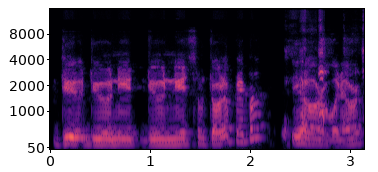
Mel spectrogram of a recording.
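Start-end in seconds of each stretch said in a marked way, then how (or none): 0.1-2.1 put-on Indian accent. Recounting using a public restroom, speaking in an imitated indian accent. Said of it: "That's my Indian accent".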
